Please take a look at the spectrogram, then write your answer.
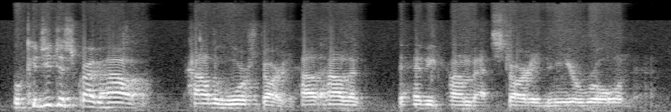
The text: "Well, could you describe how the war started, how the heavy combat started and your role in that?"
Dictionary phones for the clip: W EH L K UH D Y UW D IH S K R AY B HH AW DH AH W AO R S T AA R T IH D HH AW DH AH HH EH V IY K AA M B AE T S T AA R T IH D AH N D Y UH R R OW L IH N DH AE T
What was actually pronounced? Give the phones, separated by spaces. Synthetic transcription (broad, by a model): W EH L K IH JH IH D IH S K R AY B HH AW DH AH W AO R S T AA R T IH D HH AW DH AH HH EH V IY K AA M B AE T S T AA R T IH D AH N Y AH R R OW L IH N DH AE T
